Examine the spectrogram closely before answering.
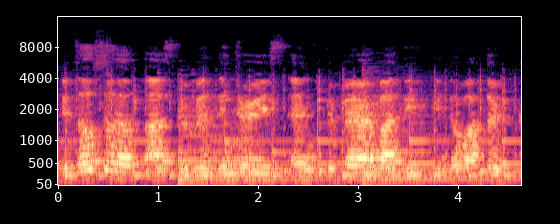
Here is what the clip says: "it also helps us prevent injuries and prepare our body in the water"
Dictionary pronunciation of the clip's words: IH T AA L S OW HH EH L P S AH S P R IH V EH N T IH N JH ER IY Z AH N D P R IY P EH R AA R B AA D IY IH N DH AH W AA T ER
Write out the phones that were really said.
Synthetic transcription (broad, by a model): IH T AA L S OW HH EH L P AH S P R IH V EH N T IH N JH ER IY S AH N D P R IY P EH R R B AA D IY IH N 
